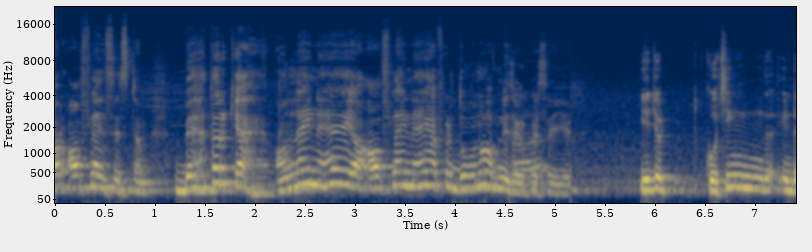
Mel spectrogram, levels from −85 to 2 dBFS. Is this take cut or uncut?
cut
